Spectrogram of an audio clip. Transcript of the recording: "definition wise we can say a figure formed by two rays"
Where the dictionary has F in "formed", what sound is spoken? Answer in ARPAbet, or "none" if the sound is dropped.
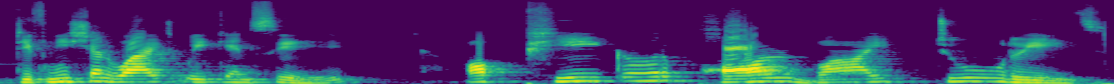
P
